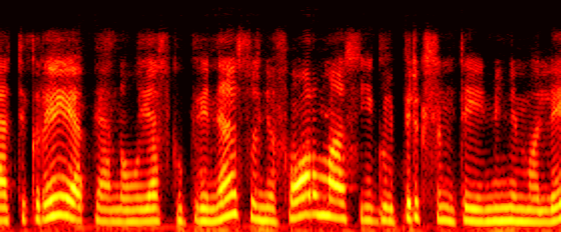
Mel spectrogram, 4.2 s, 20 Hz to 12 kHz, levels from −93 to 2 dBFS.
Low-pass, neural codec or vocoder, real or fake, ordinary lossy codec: 10.8 kHz; codec, 32 kHz, 1.9 kbps, SNAC; fake; Opus, 64 kbps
